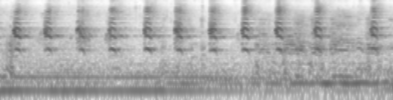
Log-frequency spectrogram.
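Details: Harsh, evenly paced honks from two pairs of African geese in a backyard with Muscovy ducks, about three per second, over a low steady hum.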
